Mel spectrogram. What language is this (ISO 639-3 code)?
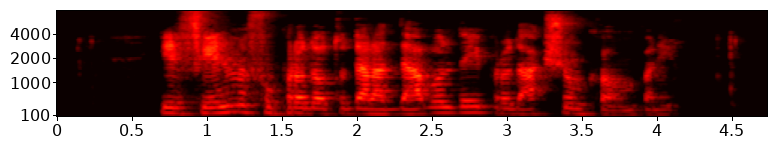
ita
